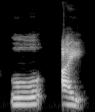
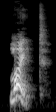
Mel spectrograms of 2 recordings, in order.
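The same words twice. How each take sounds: First: "Light" split into l, ight, t; sounded out. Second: Said in the usual way. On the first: Shown as a demonstration. Teacher showing how to tap a word, "Light" in separate sounds. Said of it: "tap this word out and say it". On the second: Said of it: "and say it".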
